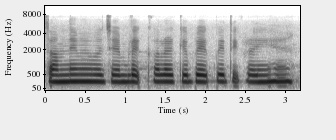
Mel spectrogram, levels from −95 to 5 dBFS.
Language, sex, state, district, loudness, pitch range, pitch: Hindi, female, Arunachal Pradesh, Papum Pare, -13 LUFS, 235-245 Hz, 235 Hz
